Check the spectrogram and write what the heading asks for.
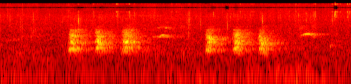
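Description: Labrador retriever barking during play: two runs of three short barks about half a second apart, the second run starting about four seconds in, over a steady hiss.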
